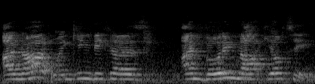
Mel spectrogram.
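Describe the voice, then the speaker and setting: A female amateur actor playing a fair-minded, reasonable pig juror in a stage play, measured and questioning. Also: a little high, fairly even intonation, lightly acted. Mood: firm. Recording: echoey noisy room, distant mic.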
